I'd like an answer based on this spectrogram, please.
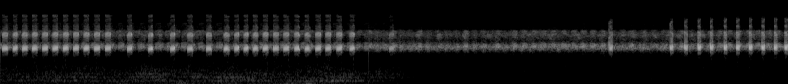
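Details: Pinewoods treefrogs (Hyla femoralis) call from young pines at the edge of a small pond in Ocala National Forest, Florida, giving fast, high, clicking pulse trains like rapid Morse code.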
